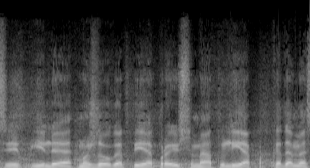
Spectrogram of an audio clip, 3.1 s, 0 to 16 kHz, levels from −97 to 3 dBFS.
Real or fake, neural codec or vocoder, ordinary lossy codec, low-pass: fake; autoencoder, 48 kHz, 32 numbers a frame, DAC-VAE, trained on Japanese speech; AAC, 64 kbps; 14.4 kHz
